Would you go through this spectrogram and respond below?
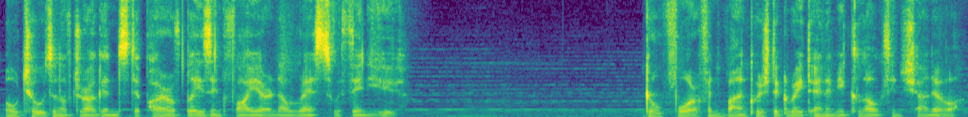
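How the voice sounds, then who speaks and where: A man reads as an ancient mystical being handing down trials in a fantasy game. The delivery is low, grave and ceremonial, with music behind it. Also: flat delivery, a little slow, a little mellow. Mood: solemn. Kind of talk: amateur reading of game dialogue.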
